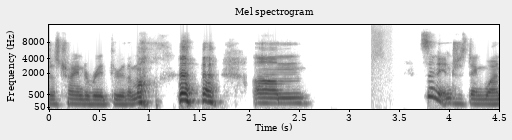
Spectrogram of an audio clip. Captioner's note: laughs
